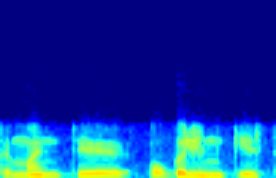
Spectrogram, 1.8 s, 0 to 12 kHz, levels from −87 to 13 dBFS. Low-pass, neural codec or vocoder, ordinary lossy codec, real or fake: 10.8 kHz; none; Opus, 24 kbps; real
